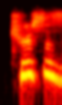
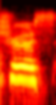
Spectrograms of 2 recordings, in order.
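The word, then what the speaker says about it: Truus: freddie over stegen and truce's name is spelled t-r-u-u-s these are dutch names so i listened and i think it's pronounced truce so that's kind of what i'm going to go with so when the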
